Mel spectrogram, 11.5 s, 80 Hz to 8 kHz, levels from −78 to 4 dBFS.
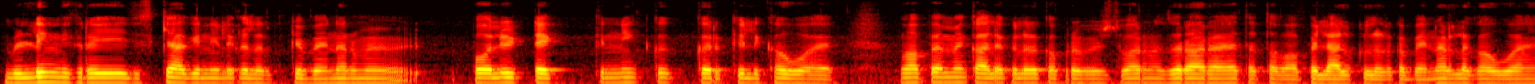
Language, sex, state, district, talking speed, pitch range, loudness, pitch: Hindi, male, Maharashtra, Solapur, 195 wpm, 110-125 Hz, -24 LUFS, 120 Hz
